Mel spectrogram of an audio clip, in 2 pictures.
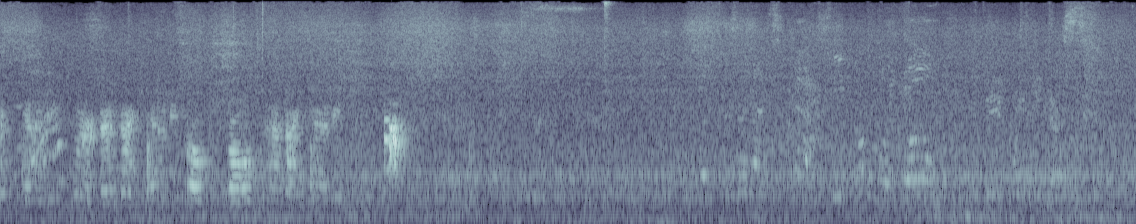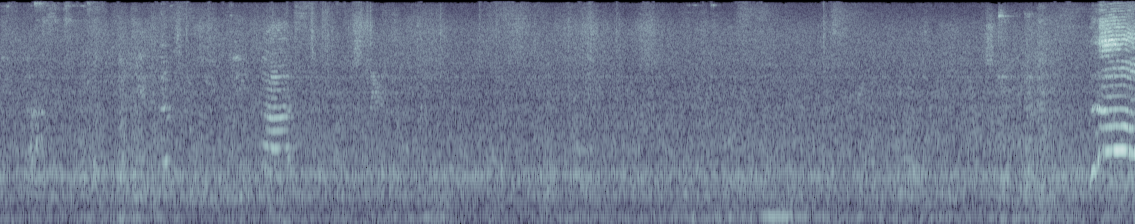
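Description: A subway train rumbles steadily along the tracks.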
